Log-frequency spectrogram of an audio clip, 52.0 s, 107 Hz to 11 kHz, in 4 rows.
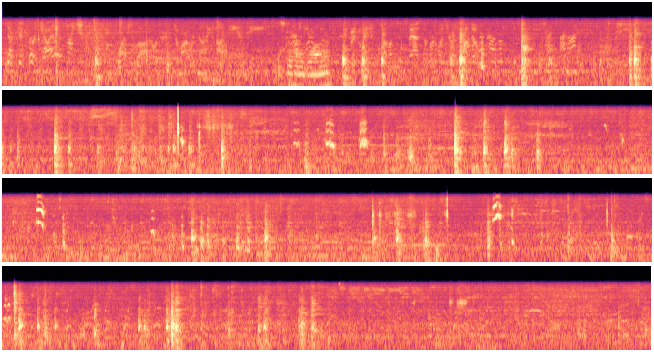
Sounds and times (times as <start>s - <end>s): Animal: 26.2s - 27.4s, 39.0s - 39.4s.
